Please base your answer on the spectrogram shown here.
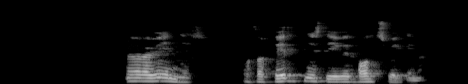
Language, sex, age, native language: Icelandic, female, 14, Icelandic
